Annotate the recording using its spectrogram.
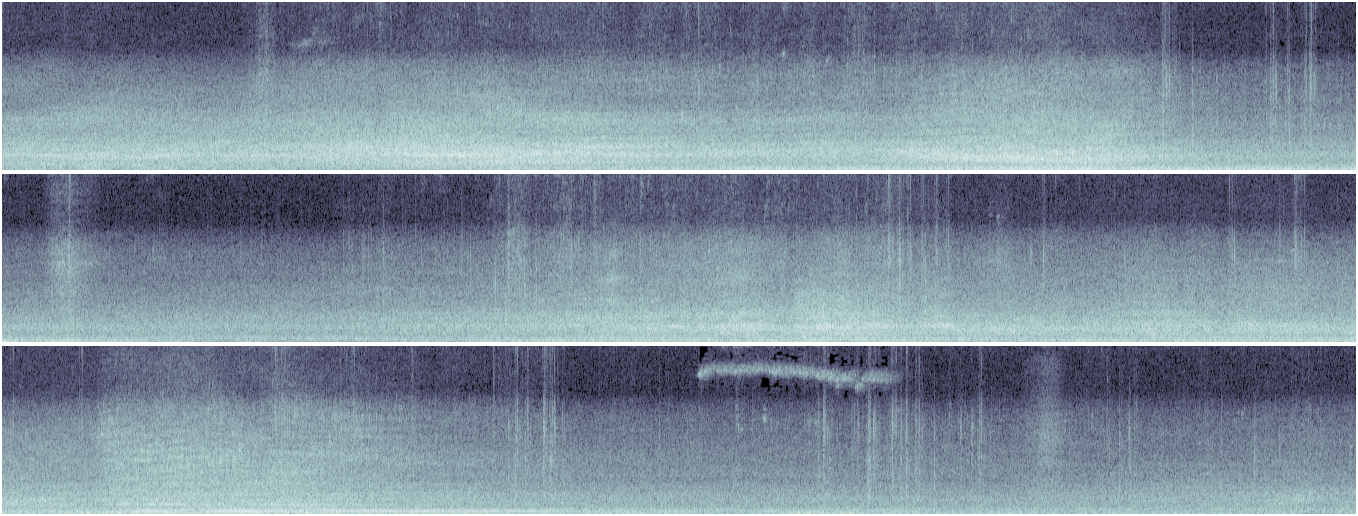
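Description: Road traffic beside a bike path: cars passing one after another, with about four rushing swells of tyre and engine noise that rise and fade. About two-thirds of the way through, a steady low engine hum is heard for a few seconds.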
